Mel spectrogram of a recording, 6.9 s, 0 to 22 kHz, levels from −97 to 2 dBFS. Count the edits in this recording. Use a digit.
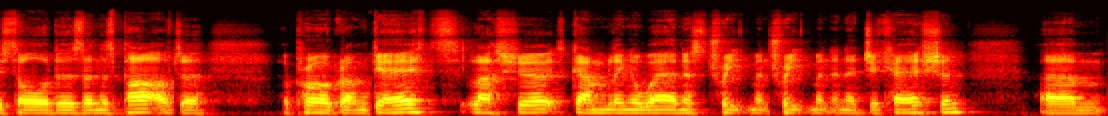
3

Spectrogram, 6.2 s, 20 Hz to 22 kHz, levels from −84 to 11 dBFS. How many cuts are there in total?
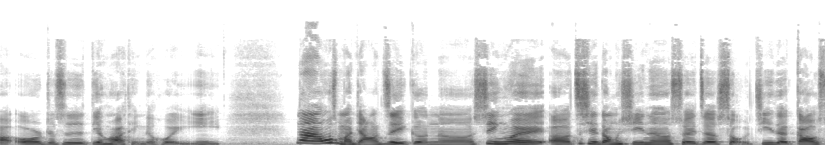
0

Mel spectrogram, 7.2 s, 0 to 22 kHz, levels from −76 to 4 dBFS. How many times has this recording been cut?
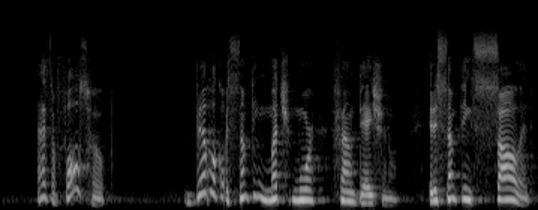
1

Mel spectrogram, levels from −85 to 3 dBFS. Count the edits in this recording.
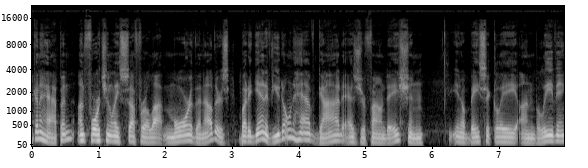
3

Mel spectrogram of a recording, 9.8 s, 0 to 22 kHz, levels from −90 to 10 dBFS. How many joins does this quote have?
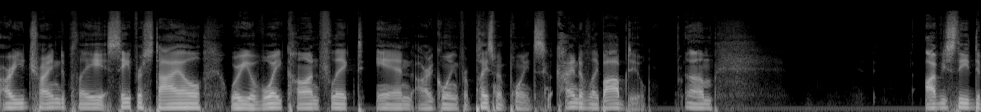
4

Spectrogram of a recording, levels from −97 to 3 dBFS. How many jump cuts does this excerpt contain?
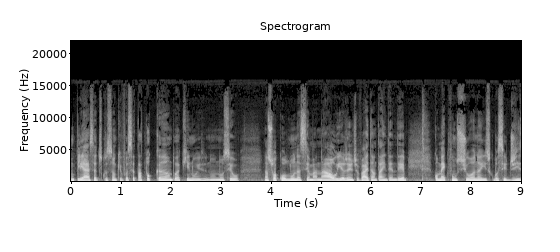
0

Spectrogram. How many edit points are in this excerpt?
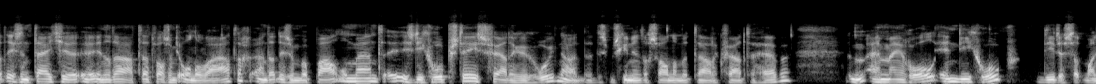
3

